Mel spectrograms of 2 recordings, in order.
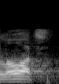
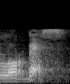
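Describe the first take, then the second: First: The name is said with one syllable. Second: The name is said with two syllables. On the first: The speaker calls it right. "bacanya Lords, bukan Lordes" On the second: The speaker calls it wrong. "Jangan dibaca Lordes"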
